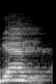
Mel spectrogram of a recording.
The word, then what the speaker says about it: জ্ঞান: তারপরে দেখেন, শব্দের প্রথমে যদি জয়েও থাকে তাহলে তার উচ্চারণ হয় গয়ে জফলা, তার উচ্চারণ হয় গয়ে জফলা চন্দ্রবিন্দু।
